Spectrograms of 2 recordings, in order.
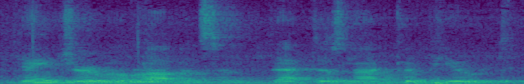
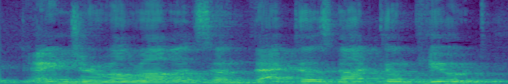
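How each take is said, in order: First: A slightly lower, smooth, cultured read with little colour on the words; a low-key, Hal-like computer voice, lightly done; Scourby-style narrator. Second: Higher, louder, rigid machine voice on each word; stiff mechanical robot. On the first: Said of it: "I'm doing my best Scourby imitation". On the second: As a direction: clip every word out like a machine. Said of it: "mechanical, stiff, robotian manner". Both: Retold or imitated.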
